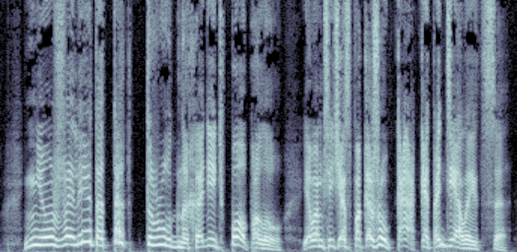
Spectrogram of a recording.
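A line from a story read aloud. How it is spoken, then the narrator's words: Shouted in thin childlike voice. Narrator (Russian): закричал тонким детским голоском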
